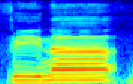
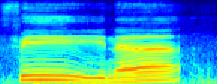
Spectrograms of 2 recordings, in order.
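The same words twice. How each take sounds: First: One of the two vowels is cut short. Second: Both vowels are held long, two beats each. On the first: The speaker calls it wrong. "hati-hati panjang pendeknya tertukar. Bukan fina" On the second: The speaker calls it right. "Fi-nya panjang dua harokat, na-nya panjang dua harokat"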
